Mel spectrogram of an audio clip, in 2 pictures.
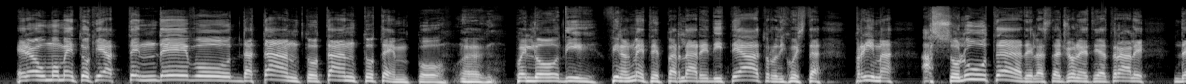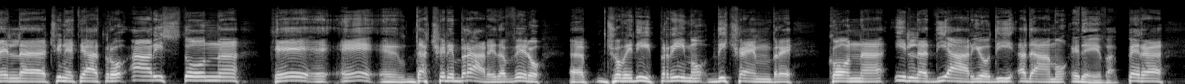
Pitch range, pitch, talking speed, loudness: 130-175 Hz, 150 Hz, 110 wpm, -13 LUFS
